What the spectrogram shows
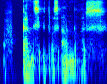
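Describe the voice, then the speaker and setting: A man voicing a frightened, stubborn nine-year-old boy in a storybook reading, hesitant and halting. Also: sharp tone. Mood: guarded.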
